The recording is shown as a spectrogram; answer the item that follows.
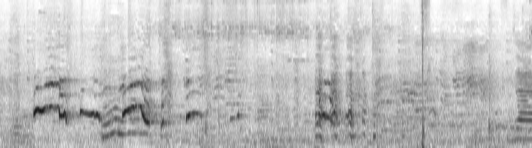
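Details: A Rottweiler, excited after watching kids playing, gives wavering whines and yodel-like moans, with people talking nearby.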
